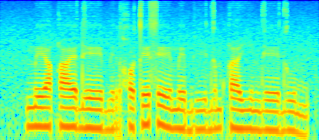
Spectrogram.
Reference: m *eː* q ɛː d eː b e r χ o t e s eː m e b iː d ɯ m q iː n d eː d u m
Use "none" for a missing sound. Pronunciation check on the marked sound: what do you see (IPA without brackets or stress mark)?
eː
